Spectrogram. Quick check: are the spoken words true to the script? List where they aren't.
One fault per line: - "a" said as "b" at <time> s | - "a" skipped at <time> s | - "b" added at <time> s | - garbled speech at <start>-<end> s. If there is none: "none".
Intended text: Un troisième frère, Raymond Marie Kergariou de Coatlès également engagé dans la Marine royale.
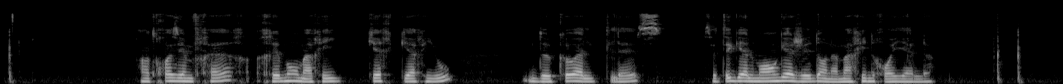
- "s'est" added at 7.0 s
